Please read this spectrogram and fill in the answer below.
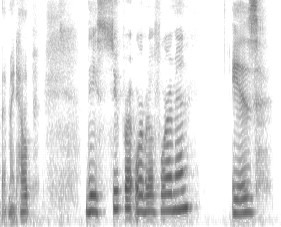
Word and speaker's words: foramen: The supraorbital foramen is right above the eye, right here. And the mental foramen is, I know I just pronounced it wrong before, but that is pronouncing it right now, is this little guy right in here.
